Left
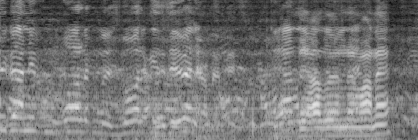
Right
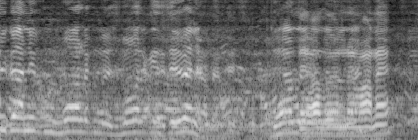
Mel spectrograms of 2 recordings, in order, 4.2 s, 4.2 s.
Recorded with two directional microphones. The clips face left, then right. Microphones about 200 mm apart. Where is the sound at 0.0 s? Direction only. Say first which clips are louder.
Right 5 dB; 30° right (ahead or behind).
